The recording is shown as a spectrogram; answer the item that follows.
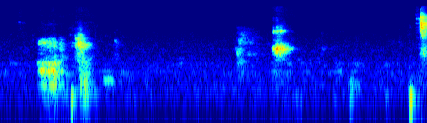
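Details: Cavalier King Charles Spaniel puppies, Daisy's six litter merged with Robin's two pups, eight playing together; a few short squeaky yelps in scattered bursts with long quiet gaps between.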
